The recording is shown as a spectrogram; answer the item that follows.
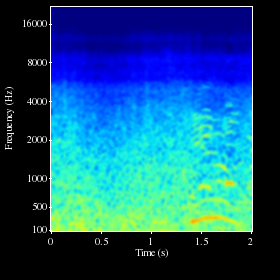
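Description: Small surf waves breaking and washing up over the sand in the shallows, close to the microphone.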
